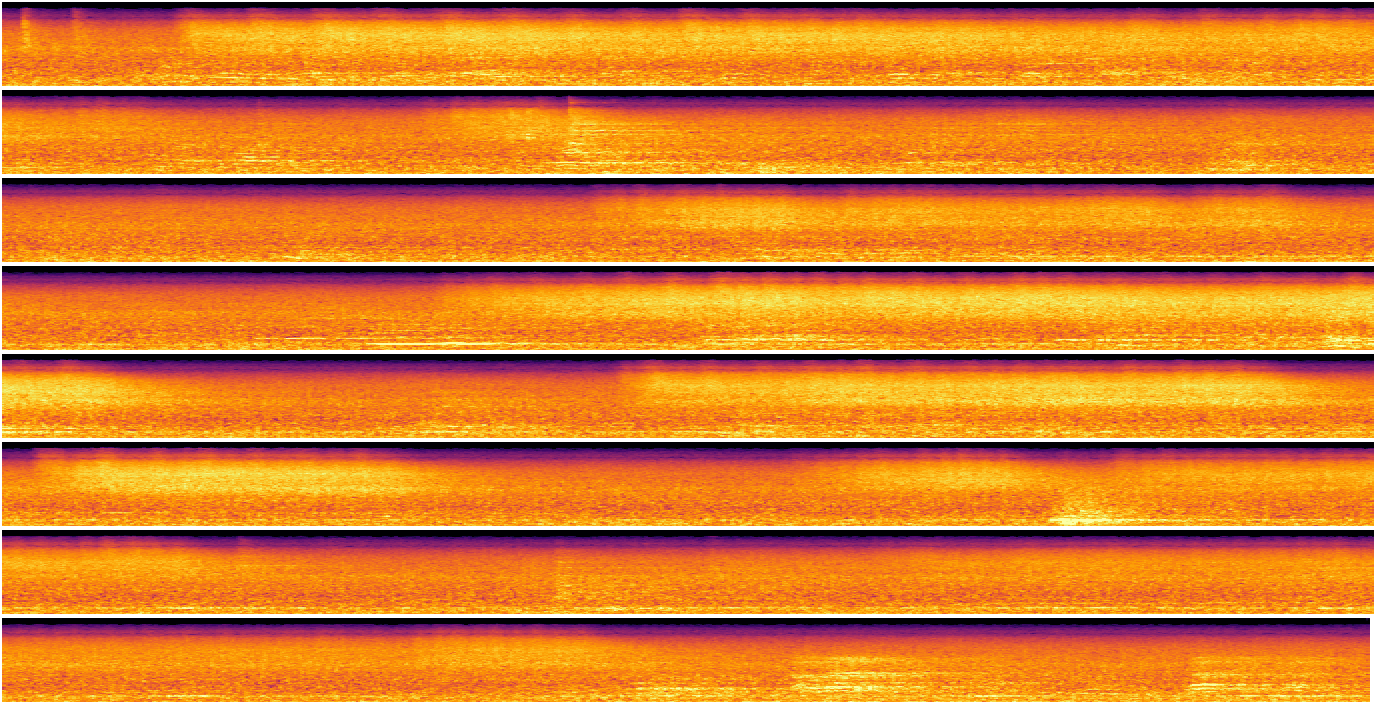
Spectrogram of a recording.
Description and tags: cleaning day before opening of the new swimming pool and other swimming infrastructure
kantrida, rijeka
